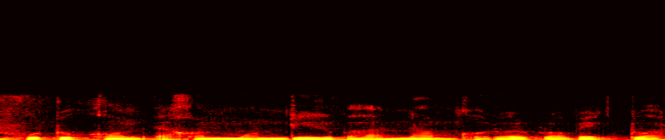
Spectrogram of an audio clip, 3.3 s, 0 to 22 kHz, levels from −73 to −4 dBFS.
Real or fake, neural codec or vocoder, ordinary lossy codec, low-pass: fake; vocoder, 22.05 kHz, 80 mel bands, Vocos; none; 7.2 kHz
